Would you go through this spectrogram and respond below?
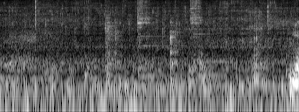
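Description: Fish and garlic fry in butter in a pan, a steady close sizzle with soft scraping stirs, no voices.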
